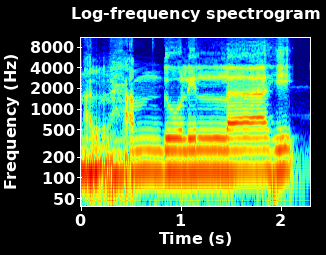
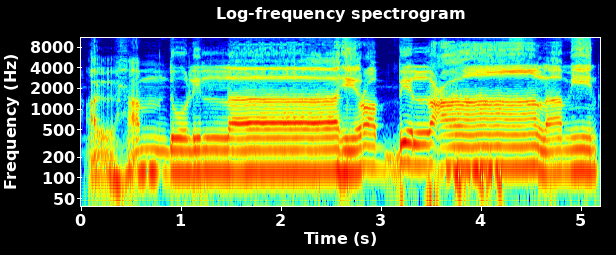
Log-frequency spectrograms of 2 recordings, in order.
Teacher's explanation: Lafzul jalalah Allah itu mad. Namanya mad asli atau mad tabi'i. Panjangnya cuma 2.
